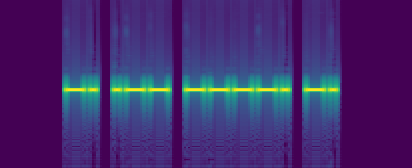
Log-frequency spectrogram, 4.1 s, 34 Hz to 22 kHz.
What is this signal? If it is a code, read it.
Morse code, heard as a keyed tone, about 20 wpm, 700 Hz. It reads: NW9N
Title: USA Call Signs - 4 Characters - Repeated 3x - 20wpm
